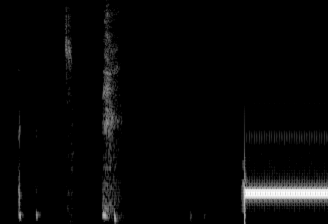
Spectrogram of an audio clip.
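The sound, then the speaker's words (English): Ringback tone of an outgoing phone call that keeps ringing with no voicemail: a single loud, steady electronic tone starts late and holds unbroken to the end, after a few short, scattered sounds. “Ring number two. This is like one without a voicemail. Just ring.”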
